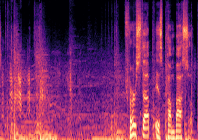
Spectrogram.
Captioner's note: laughing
